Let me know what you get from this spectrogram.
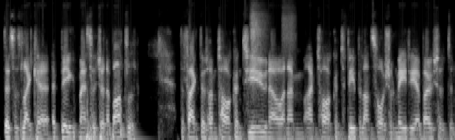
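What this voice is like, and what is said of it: Irish accent. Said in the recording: “He lives in Ireland ... Another accent, too.”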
